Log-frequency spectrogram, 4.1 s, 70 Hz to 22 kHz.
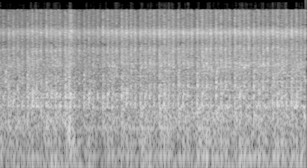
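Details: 2007 Mitsubishi Canter diesel freshly rebuilt (had been blowing by and burning oil), first start: steady busy clatter about four beats a second, no heavy knocks or misfires. Normal running.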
